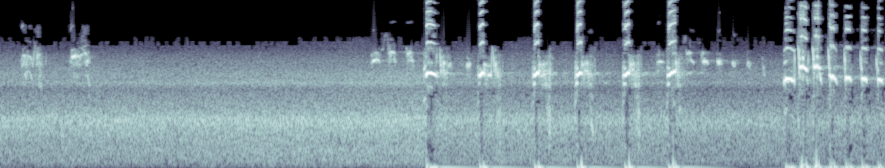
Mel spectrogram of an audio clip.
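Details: Bald eagle pair at a nest on the west end of Catalina, California, on a chilly February day, calling after the incubating male is startled by his mate; high, sharp piping notes repeated rapidly in a run of about a dozen, over steady wind.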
